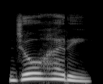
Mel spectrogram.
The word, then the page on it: ಜಾಹಿರು: jāhiru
